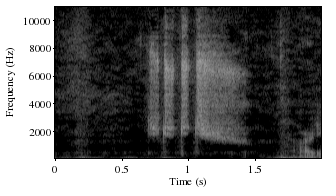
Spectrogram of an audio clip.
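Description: Near silence: room tone, with a faint breathy hiss a little under a second in, then a man's voice starting a word near the end.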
